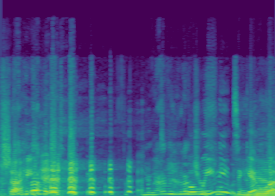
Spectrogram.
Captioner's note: laughing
